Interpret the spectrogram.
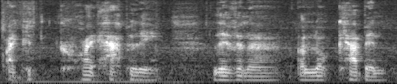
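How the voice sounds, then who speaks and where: Slow, low-voiced man murmuring gaming commentary. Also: little pitch movement, a bit bright. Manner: hesitant, unhurried, rambling. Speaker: gaming video host. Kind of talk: softly spoken ASMR gaming commentary. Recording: clear game ambience noise behind voice. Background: outdoor wildlife ambience from a fishing game.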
